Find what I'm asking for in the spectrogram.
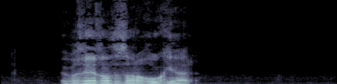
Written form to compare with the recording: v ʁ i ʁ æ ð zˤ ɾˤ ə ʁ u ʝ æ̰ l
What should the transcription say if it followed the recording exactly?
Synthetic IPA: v ʁ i ʁ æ ð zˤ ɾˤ ə ʁ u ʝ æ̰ ɾ

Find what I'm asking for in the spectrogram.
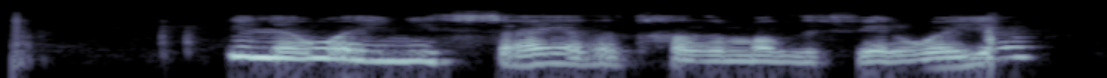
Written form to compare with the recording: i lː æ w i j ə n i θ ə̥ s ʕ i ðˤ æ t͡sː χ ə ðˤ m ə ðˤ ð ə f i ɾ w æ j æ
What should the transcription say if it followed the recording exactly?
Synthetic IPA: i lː æ w æ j ə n i θ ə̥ s ʕ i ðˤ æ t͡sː χ ə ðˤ m ə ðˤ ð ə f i ɾ w æ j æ

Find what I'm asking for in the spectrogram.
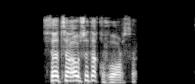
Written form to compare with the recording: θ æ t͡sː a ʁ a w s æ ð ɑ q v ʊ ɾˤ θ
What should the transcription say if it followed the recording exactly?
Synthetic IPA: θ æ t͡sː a ʁ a w s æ θ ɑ q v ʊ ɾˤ θ

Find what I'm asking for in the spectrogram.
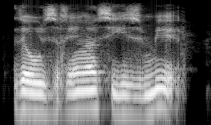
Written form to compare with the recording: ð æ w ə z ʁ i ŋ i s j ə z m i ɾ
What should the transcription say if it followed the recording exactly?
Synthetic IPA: ð æ w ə z ʁ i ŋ æ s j ə z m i ɾ

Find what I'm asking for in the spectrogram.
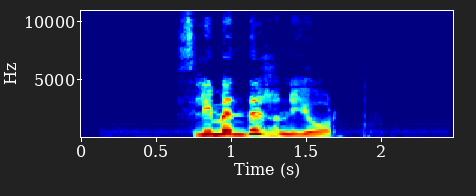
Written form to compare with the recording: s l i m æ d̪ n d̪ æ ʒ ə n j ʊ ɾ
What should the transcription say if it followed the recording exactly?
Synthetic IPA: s l i m æ n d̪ æ ʒ ə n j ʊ ɾ

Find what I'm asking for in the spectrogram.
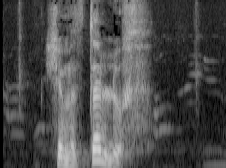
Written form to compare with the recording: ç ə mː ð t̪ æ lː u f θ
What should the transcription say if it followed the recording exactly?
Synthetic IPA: ç ə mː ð t̪ æ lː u f θ

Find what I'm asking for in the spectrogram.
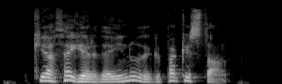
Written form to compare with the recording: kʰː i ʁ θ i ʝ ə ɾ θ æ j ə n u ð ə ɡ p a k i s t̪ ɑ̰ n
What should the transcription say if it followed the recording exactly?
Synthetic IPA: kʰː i ʁ θ æ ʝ ə ɾ ð æ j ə n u ð ə ɡ p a k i s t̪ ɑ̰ n

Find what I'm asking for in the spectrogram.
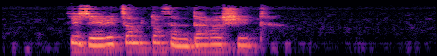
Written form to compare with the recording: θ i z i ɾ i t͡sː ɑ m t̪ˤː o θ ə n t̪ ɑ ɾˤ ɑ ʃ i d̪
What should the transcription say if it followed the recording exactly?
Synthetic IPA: θ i z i ɾ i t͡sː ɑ m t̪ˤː o θ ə n d̪ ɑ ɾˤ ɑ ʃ i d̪

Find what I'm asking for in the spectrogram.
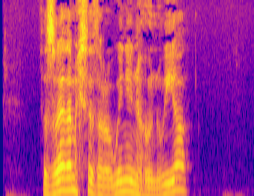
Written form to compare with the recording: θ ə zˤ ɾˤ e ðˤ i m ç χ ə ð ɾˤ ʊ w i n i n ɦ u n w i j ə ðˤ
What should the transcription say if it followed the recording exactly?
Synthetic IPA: θ ə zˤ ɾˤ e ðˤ æ m ç θ ə ð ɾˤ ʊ w i n i n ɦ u n w i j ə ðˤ

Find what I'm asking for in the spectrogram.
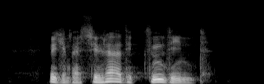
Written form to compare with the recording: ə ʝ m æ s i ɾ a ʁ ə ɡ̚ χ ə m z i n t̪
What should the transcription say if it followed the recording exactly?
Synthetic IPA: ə ʝ m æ s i ɾ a ð ə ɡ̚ θ ə m ð i n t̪

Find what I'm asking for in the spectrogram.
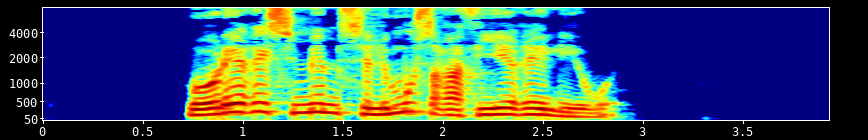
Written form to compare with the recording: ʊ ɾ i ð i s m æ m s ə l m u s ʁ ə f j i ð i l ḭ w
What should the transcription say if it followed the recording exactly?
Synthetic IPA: ʊ ɾ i ʁ i s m i m s ə l m u s ʁ ə f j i ʁ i l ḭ w

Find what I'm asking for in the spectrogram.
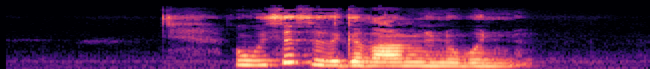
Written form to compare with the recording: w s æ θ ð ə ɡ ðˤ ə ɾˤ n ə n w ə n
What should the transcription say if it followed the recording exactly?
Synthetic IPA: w θ æ θ ð ə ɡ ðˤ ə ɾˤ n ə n w ə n

